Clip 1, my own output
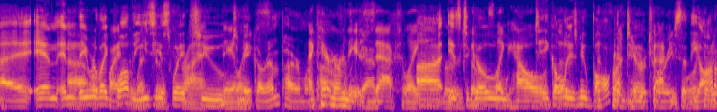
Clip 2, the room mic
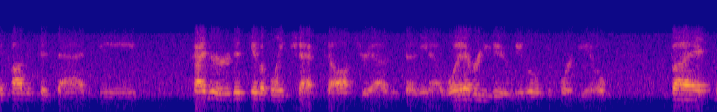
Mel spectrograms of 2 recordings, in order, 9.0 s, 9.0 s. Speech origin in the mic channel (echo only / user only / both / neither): user only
